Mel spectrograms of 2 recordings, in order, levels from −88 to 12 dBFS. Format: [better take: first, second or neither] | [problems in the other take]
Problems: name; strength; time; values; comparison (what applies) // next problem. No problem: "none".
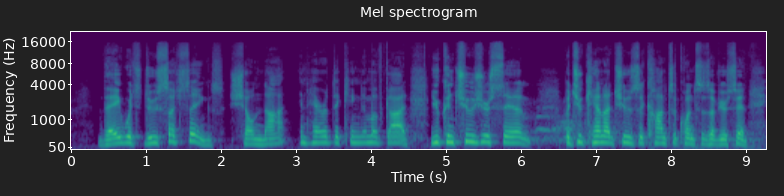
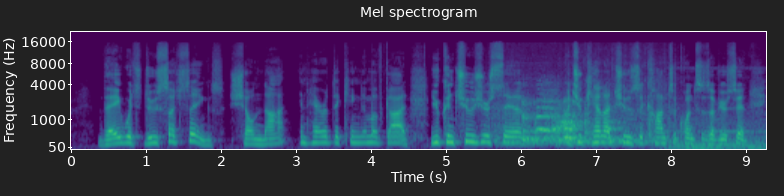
first | animal sounds; loud; from 5.5 s on; 1 dB below the speech; faint in the first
